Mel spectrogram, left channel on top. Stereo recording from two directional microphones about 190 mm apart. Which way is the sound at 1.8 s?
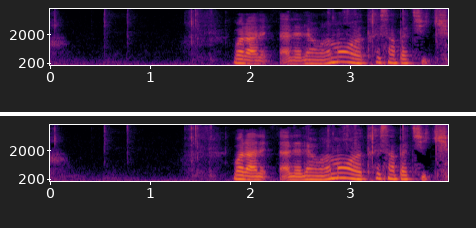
50° right (ahead or behind).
